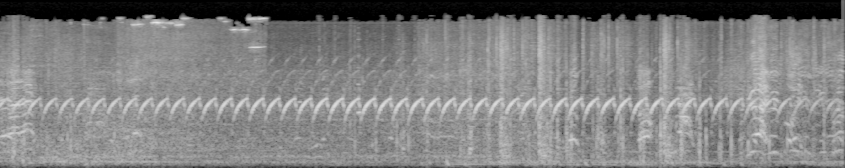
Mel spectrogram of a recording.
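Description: Police car siren in a fast yelp, its pitch sweeping up and down about five times a second.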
